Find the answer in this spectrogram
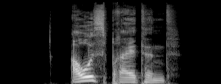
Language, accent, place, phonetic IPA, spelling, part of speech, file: German, Germany, Berlin, [ˈaʊ̯sˌbʁaɪ̯tn̩t], ausbreitend, verb, De-ausbreitend.ogg
- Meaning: present participle of ausbreiten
